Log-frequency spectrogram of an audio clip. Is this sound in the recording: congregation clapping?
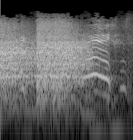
no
